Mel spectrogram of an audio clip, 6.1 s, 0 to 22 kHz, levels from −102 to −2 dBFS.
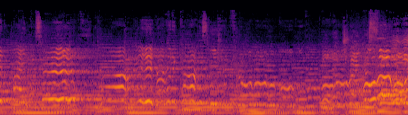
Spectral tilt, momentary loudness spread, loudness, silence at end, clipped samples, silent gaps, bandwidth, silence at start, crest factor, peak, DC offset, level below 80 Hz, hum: -5.5 dB/octave; 11 LU; -32 LUFS; 0 s; under 0.1%; none; 15 kHz; 0 s; 18 dB; -14 dBFS; under 0.1%; -48 dBFS; none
